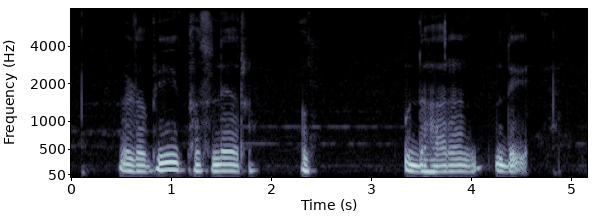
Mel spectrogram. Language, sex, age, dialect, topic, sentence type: Magahi, male, 25-30, Northeastern/Surjapuri, agriculture, question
